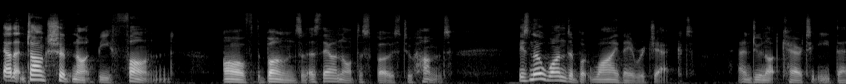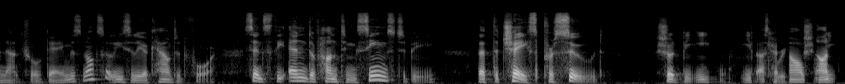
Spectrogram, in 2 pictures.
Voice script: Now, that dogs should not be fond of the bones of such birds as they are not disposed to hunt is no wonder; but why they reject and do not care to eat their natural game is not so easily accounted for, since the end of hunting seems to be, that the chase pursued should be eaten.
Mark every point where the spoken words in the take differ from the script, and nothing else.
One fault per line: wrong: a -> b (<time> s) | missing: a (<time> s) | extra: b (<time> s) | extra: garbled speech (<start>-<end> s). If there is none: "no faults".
missing: such birds (3.1 s)
extra: garbled speech (15.9-16.8 s)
